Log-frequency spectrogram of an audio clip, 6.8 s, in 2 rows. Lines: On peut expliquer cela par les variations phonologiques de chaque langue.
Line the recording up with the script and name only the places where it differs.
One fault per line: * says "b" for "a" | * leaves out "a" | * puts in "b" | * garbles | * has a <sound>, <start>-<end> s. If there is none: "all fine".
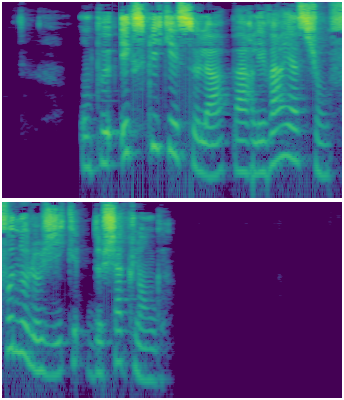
all fine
